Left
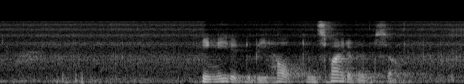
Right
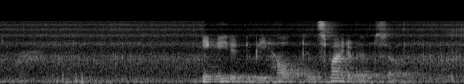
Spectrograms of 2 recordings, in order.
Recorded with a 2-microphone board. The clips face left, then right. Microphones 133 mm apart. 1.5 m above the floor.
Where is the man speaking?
25° left (ahead or behind), 0.7 m.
